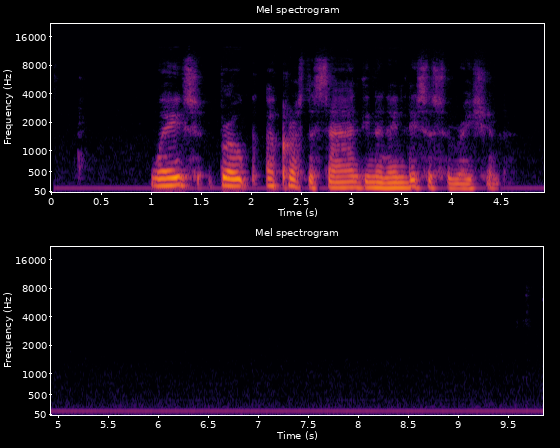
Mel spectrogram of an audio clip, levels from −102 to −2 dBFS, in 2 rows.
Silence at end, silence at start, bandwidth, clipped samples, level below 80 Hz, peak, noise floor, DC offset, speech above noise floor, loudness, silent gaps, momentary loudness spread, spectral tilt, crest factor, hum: 5.4 s; 1 s; 9.6 kHz; under 0.1%; -78 dBFS; -20 dBFS; -69 dBFS; under 0.1%; 34 dB; -36 LUFS; none; 13 LU; -8.5 dB/octave; 20 dB; none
